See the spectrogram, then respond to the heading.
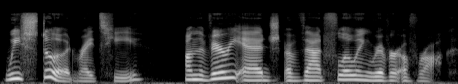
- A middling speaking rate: Yes, average, 185 wpm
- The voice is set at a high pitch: Yes, high, 200 Hz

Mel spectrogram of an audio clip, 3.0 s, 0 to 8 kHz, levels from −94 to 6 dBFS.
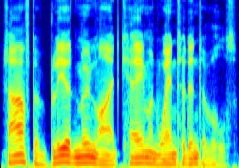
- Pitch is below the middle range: Yes, very low, 95 Hz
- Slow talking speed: No, average, 200 wpm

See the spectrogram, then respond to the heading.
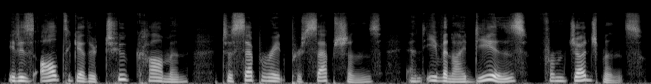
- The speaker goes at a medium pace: No, slow, 120 wpm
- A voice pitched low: No, medium, 150 Hz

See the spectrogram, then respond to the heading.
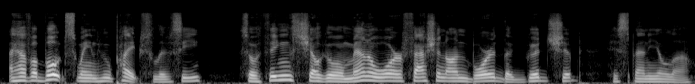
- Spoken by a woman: No, male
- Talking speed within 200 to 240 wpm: No, average, 175 wpm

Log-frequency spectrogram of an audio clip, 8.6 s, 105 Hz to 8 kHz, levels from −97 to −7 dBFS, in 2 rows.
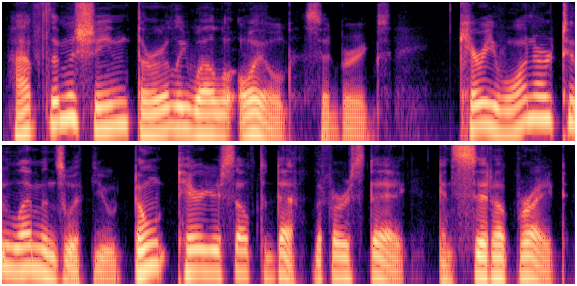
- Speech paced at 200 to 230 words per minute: No, average, 180 wpm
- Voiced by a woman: No, male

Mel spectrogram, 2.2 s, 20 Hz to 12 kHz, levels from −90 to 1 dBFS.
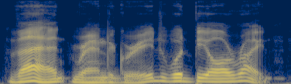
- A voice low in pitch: Yes, low, 120 Hz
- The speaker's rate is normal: Yes, average, 190 wpm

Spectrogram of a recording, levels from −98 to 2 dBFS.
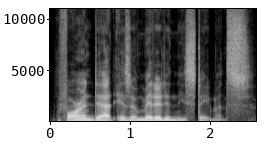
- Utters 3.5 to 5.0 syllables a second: No, 5.9 syllables/s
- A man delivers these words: Yes, male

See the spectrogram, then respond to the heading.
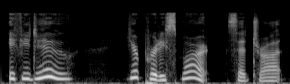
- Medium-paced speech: Yes, average, 165 wpm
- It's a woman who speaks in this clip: Yes, female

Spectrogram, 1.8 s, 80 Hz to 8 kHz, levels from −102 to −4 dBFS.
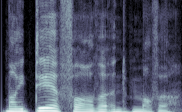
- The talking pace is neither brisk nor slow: Yes, average, 165 wpm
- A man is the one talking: Yes, male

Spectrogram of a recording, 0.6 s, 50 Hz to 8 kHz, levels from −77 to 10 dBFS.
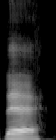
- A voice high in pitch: No, medium, 140 Hz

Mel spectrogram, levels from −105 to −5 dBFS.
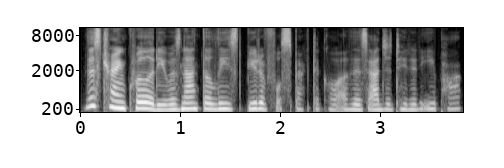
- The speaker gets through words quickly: No, average, 190 wpm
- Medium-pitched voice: No, high, 215 Hz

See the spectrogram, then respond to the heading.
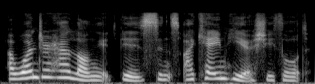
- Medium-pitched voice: No, high, 240 Hz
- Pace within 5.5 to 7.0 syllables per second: No, 5.2 syllables/s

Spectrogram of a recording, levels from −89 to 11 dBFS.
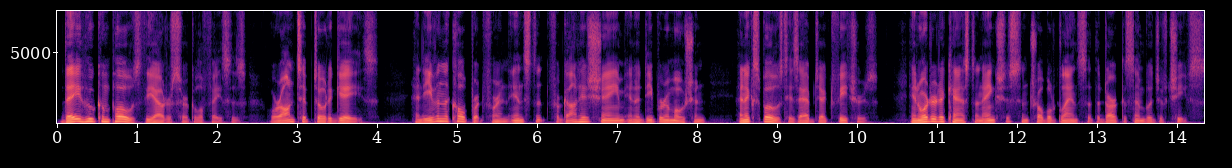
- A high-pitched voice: No, low, 110 Hz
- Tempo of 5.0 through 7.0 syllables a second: Yes, 5.8 syllables/s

